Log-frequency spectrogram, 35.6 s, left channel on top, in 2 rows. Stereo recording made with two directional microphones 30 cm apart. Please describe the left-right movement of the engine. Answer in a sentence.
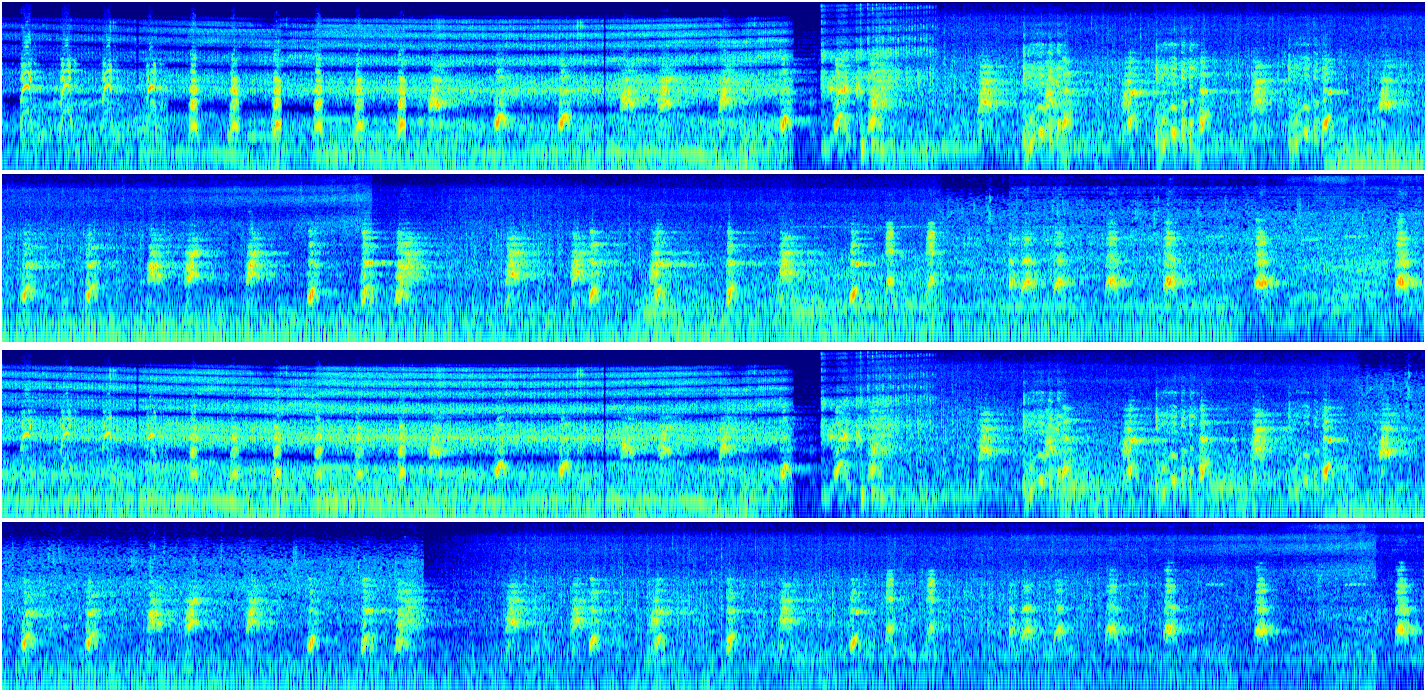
In this clip you hear the engine go from the right side to the left.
